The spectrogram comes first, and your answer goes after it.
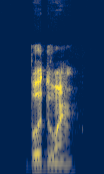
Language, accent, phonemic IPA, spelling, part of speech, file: French, France, /bo.dwɛ̃/, Baudouin, proper noun, LL-Q150 (fra)-Baudouin.wav
- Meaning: a male given name, equivalent to English Baldwin or Dutch Boudewijn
